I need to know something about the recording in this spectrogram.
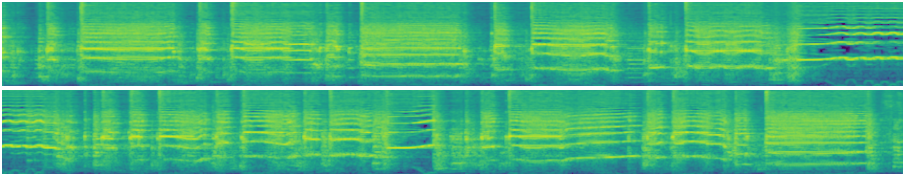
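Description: Electric guitar playing a lead lick of pre-bent B-string notes plucked with the fingers, damped with the picking hand and bent up in pitch. The result is a crazy-sounding, slightly out-of-pitch squeal. The notes are cut off short again and again, and about halfway through one note is held with a wide, wavering vibrato.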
